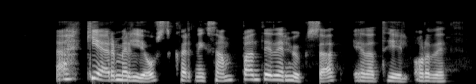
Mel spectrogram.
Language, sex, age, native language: Icelandic, female, 40-49, Icelandic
